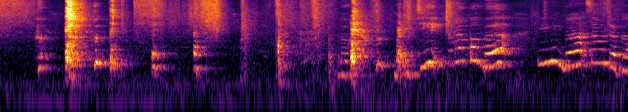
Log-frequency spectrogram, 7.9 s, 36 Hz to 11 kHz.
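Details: Long-lasting cough of more than 3 months in a woman, suspected tuberculosis, acted in a health education skit: repeated coughs broken by brief talk in a small room; chronic cough.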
